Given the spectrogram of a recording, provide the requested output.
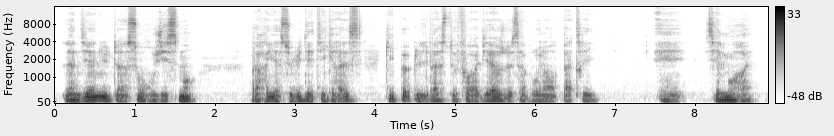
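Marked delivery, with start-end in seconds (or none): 7.5-8.7 shaking, unsteady, quavering voice. The Indian woman puts a question to the marquis, voice trembling. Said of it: "sa voix trembla plus fort encore".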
